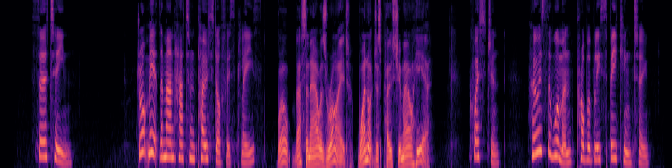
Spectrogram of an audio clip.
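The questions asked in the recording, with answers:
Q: Who is the woman probably speaking to?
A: A taxi driver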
